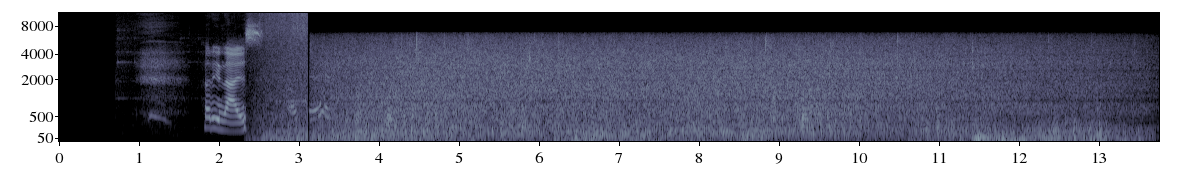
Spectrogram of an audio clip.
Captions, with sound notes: Very nice. Okay. (rain pours)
